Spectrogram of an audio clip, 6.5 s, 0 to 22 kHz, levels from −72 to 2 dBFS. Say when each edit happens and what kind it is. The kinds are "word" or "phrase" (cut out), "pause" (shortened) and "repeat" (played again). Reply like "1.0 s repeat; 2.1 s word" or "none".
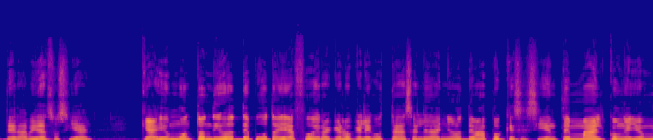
none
